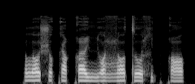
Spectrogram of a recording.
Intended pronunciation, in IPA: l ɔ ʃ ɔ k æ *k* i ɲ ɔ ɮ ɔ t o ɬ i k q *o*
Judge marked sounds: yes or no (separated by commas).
no, no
